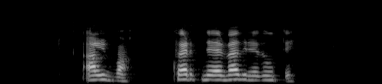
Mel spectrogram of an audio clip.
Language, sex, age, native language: Icelandic, female, 40-49, Icelandic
